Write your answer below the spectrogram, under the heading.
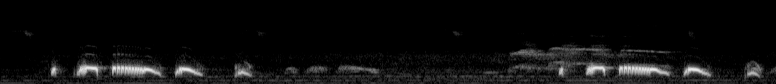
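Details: Spotted dove female, thổ đồng style, calling to draw in wild males: a phrase of short and long husky coos falling at the ends, soft low mutterings, a higher buzzy sound, then the coo phrase again.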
